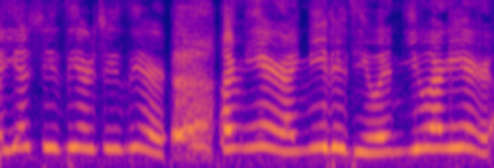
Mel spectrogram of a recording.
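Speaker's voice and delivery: high, crying through the words; overcome, tears breaking into the voice; tearful joy. Real, not acted. Friend appears, overwhelmed with emotion.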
